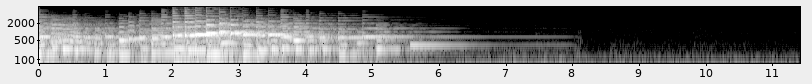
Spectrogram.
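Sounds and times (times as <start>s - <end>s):
baroque keyboard partita movement in E minor: 0.0s - 6.4s.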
